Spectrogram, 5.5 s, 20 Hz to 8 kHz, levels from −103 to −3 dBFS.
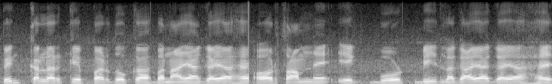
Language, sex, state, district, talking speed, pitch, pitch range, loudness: Hindi, male, Chhattisgarh, Bilaspur, 175 wpm, 145 Hz, 130-155 Hz, -15 LUFS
